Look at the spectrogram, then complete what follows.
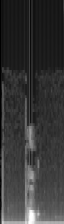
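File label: "phok8", Teochew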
